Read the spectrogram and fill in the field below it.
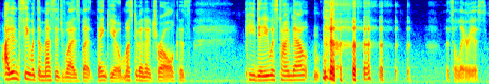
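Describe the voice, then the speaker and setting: This livestream host, a middle-aged Hawaiian woman with a light Minnesota accent, reads chat casually and laughs frequently at comments. Her low, creaky voice is very animated but unhurried, with long pauses and no echo.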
